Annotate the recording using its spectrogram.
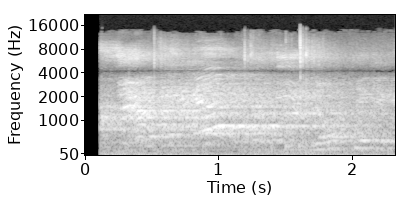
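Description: Indistinct voices chattering in a large, echoing gymnasium, with a couple of short knocks about a second and a half in.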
